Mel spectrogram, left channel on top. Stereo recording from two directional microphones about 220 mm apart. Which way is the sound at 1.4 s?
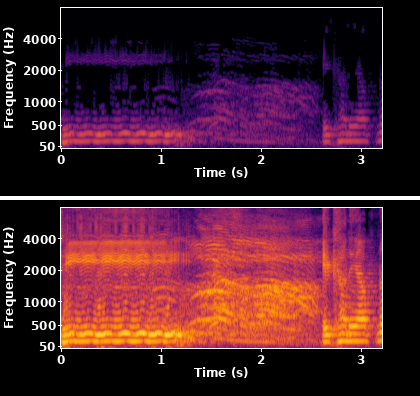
15° right (ahead or behind).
